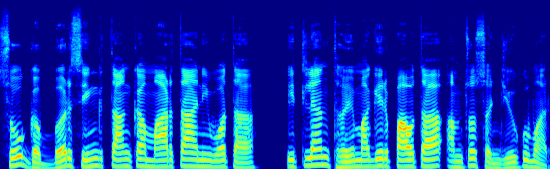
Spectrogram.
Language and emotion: Goan Konkani, neutral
